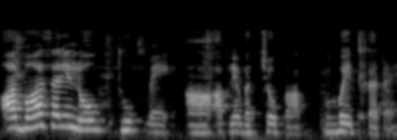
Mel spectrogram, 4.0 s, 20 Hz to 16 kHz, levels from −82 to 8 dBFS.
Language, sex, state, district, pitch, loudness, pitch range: Hindi, female, Bihar, Jahanabad, 185 Hz, -27 LUFS, 170-220 Hz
